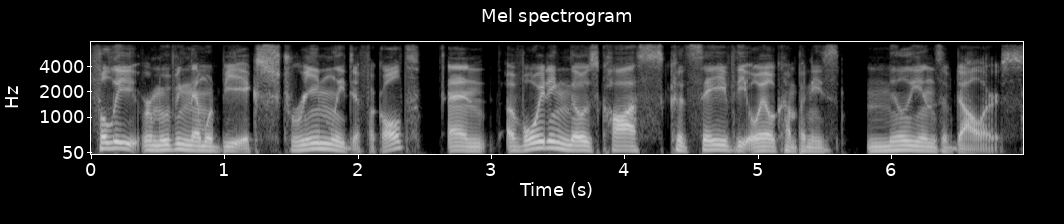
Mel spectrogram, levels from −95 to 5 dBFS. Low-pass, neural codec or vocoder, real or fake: 7.2 kHz; none; real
